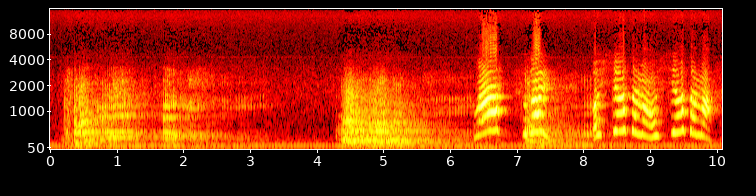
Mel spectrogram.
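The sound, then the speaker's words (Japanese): A person voices a lion, a goose turned into a lion by magic, roaring with all its might in three rough, growling bursts, loud, followed by excited voices shouting. “何時ライオン、力の限り吠えるのだ。吠えよう。”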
